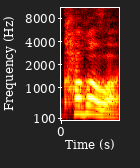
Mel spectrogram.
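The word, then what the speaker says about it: 香川: 그런데 이거는 또 천은 이제 가와라고 발음해요. 가와. 그런데 이건 향자잖아. 우리는 향천현 그럴 거 아니에요. 그냥 카가와 이렇게 또.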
